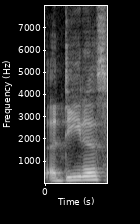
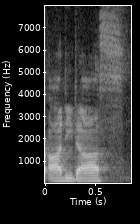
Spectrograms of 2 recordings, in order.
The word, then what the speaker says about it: Adidas: They also recently did a collaboration with Adidas or Adidas, however you like to pronounce it, that I think is pretty legit.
